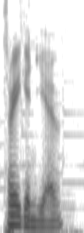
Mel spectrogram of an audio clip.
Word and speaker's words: Turgenev: And then like someone told me the pronunciation is Turgenev. Because they're like, the NEV is like a Yev.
